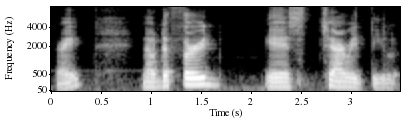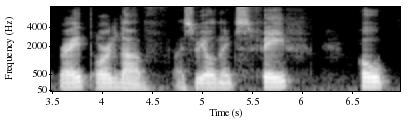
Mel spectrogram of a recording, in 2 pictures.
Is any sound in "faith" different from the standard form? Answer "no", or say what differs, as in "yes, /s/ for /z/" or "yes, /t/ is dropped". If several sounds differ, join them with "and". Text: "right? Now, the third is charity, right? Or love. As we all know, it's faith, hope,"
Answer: no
